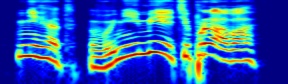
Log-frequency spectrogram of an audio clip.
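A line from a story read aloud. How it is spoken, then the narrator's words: Wailing. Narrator (Russian): вопил тот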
